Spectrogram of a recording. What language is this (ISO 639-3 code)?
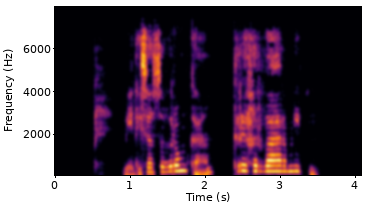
fry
